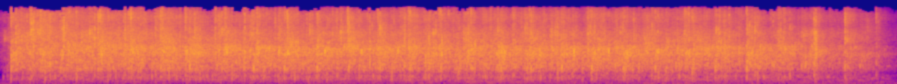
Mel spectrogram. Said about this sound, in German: Und das seit vielen, vielen Jahren, nehmt für alle Beteiligten, die auch noch hinter den Kulissen sind, einen ganz dicken Applaus mit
